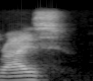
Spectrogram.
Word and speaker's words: Rhys: And I love Matthew Rice. Is that how you say it? Rice? R-H-Y-S? – Yeah.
